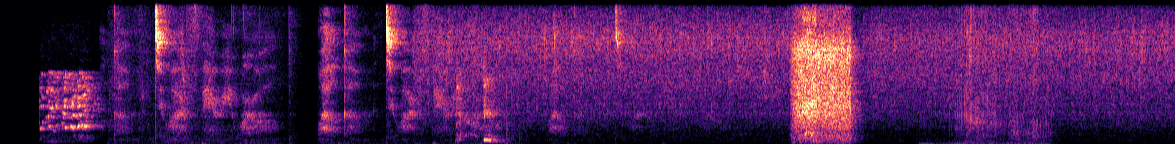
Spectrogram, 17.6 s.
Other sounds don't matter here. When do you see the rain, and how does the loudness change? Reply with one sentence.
You can hear the rain from 6.2 to 17.6 s, getting louder then quieter.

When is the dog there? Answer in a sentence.
The dog can't be heard in this clip.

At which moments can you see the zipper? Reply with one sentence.
You can hear the zipper from 1.6 to 3.2 s, from 6.8 to 8.0 s and from 13.8 to 15.8 s.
